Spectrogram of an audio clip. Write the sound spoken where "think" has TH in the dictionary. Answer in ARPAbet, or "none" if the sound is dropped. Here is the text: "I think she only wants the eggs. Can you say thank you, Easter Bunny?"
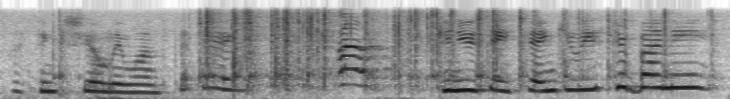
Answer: TH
